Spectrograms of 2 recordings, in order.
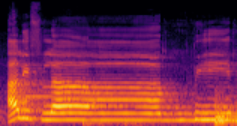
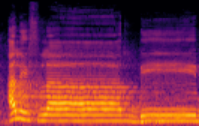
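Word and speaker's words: الم: Alif lam mim gitu. Bacanya mesti begitu. Kenapa? Karena alifnya panjang. Ya kalau Bapak buka di Al-Qur'an, lamnya itu ada benderanya gitu ya, ada panjangnya. Alif lam mim gitu ya.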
